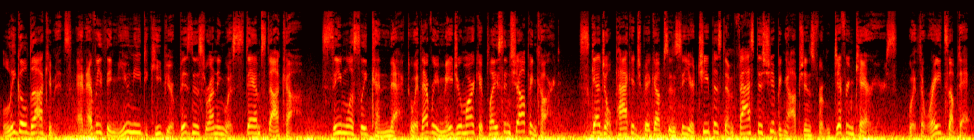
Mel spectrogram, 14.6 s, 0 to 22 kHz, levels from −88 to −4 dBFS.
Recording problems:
low rumble; noticeable; throughout; 15 dB below the speech

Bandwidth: 15.5 kHz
